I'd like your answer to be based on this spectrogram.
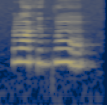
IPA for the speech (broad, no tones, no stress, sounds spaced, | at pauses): ɭ ã x ɨ d b l õ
